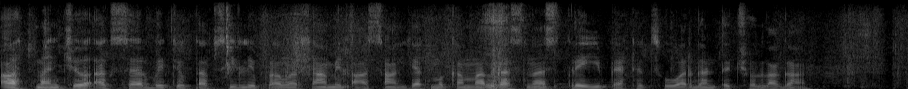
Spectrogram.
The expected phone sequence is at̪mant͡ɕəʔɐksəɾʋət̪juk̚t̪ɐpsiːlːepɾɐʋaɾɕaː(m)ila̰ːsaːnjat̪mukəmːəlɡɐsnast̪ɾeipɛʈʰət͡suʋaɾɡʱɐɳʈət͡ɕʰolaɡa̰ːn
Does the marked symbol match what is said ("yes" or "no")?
yes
